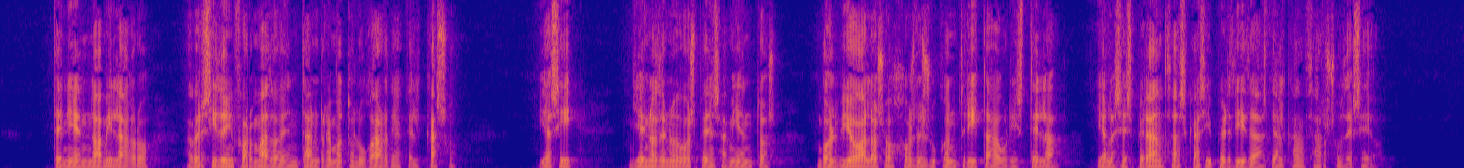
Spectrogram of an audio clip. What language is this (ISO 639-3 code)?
spa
